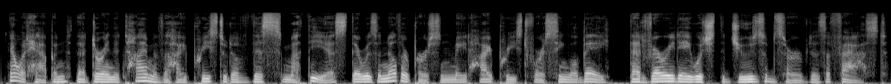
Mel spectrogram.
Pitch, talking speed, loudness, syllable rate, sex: 110 Hz, 235 wpm, -17 LUFS, 5.5 syllables/s, male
